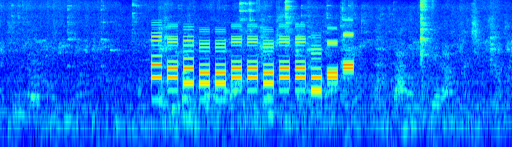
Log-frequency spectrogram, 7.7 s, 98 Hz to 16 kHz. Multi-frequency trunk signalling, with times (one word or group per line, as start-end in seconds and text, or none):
2.3-2.4 KP
2.5-5.1 98559959926
5.1-5.3 ST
